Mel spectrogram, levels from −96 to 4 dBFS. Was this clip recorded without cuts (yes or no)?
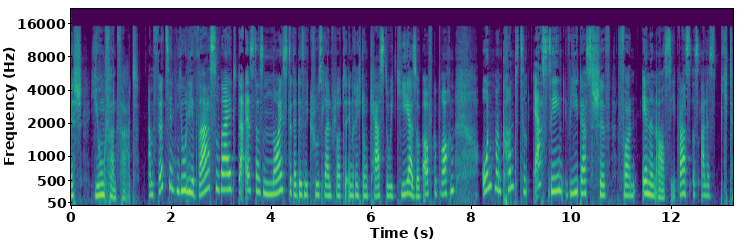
no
